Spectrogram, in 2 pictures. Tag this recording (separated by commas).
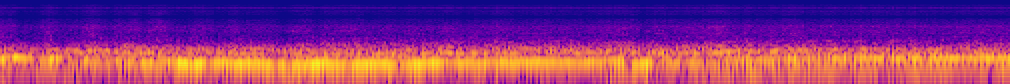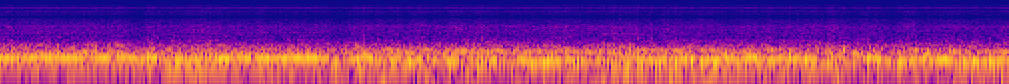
Motor vehicle (road), Car, Vehicle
